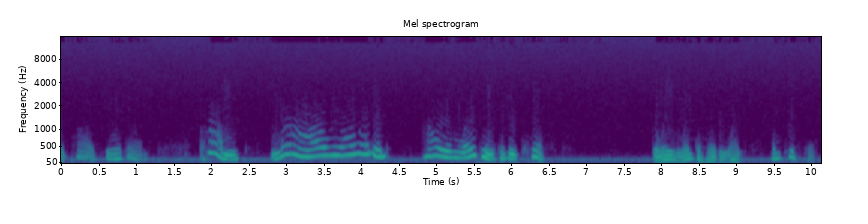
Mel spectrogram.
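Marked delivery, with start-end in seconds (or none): 1.9-6.7 coaxing lady voice. Acted. Lady invites a kiss.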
